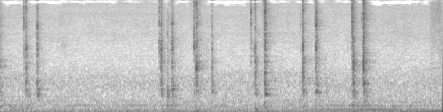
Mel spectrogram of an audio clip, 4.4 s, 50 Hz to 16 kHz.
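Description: Keystrokes on a TRS-80 Model I keyboard: about ten separate key clicks, typing a date at the LDOS boot prompt.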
